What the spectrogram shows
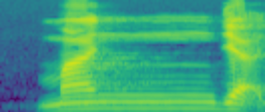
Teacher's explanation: Suara nun seperti tidak berubah. Kenapa? Kedekatan makhraj nun dengan jim. Ya. Jim itu ujung lidah ke langit-langit.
